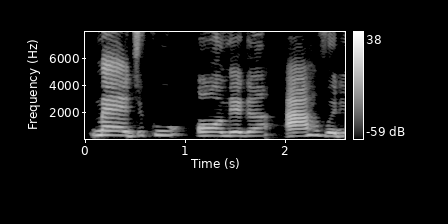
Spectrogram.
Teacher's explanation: a sílaba tônica é a antepenúltima, ou seja, contada de trás para frente é a antepenúltima sílaba, né? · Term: proparoxítonas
